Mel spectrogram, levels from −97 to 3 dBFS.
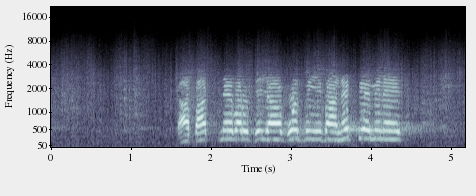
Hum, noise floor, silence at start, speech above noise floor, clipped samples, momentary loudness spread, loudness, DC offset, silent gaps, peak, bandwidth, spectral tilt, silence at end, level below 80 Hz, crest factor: none; -44 dBFS; 1.6 s; 32 dB; under 0.1%; 5 LU; -12 LUFS; under 0.1%; none; -2 dBFS; 5.6 kHz; -6.5 dB/octave; 0.7 s; -62 dBFS; 12 dB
